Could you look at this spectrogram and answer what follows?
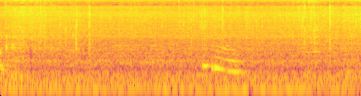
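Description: Garlic and onion frying in cooking oil for adobong pusit, a continuous bright sizzle with faint stirring scrapes and a few soft clinks, no talk.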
